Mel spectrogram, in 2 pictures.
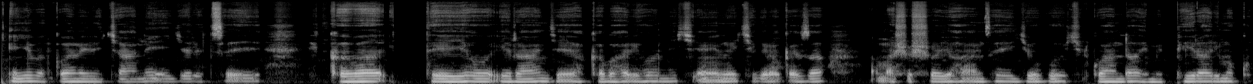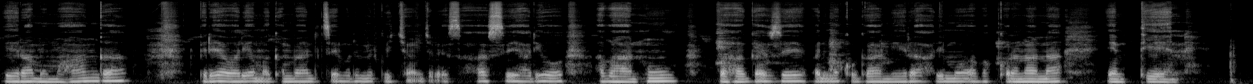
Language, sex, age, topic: Kinyarwanda, male, 25-35, government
